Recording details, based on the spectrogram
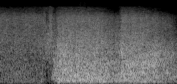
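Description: Thunderstorm with rain: a dense hiss of heavy rainfall that suddenly swells into a loud, broad rumbling roar of thunder partway through, sustained to the end.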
